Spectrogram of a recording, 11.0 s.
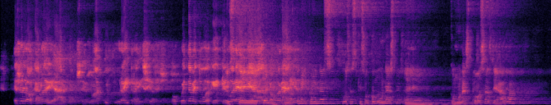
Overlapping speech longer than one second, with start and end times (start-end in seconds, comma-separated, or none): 4.5-6.0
